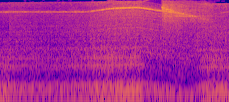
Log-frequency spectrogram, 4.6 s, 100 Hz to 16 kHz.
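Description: A truck engine hums steadily in American Truck Simulator, a 270-horsepower rig with a 12-speed gearbox, its low drone shifting slightly as a high whine rises and falls, with no talk.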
